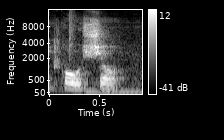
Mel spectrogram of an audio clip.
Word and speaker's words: pollo: very particular, you know, the double L and the Y, they pronounce it as sh. So like you learned pollo in school, it would be pocho, cache, chave, things like that.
